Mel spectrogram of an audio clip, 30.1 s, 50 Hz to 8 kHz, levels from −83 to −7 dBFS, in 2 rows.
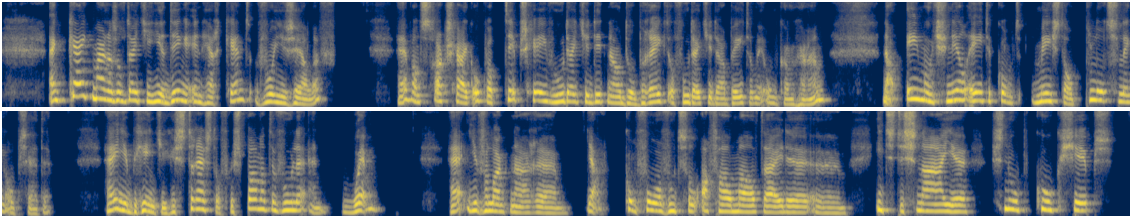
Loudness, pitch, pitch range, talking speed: -16 LUFS, 210 Hz, 170-240 Hz, 130 wpm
